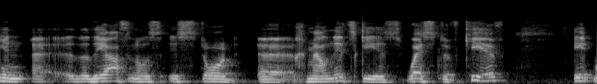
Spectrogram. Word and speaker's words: Khmelnytsky: Well, now to get to your article, you cite and I'll pronounce it as best I can, the Melnitsky? – I'll pronounce it for you because Chris Busby misspelled it. And I had to respell it. It's Khmelnytsky. Khmelnytsky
